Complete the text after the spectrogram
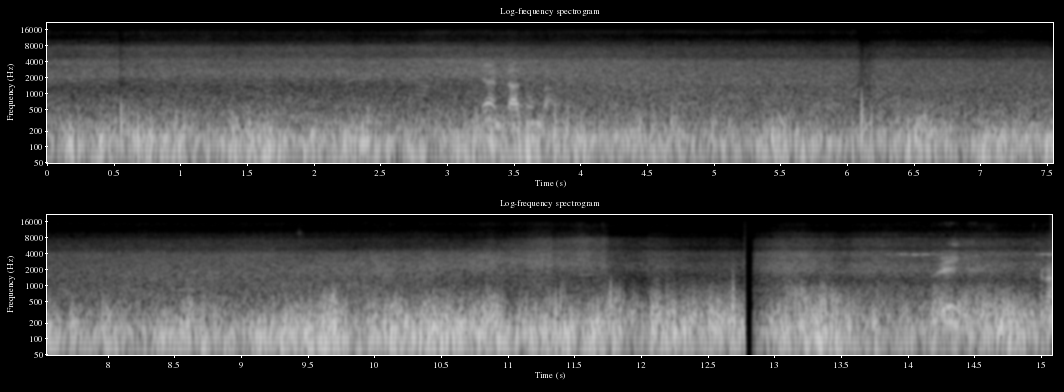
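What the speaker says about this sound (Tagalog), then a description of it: "Ang lakas na ng hangin" Strong wind buffets the microphone continuously at a rainy-season fishing spot, a steady roaring rush with a brief voice speaking over it.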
